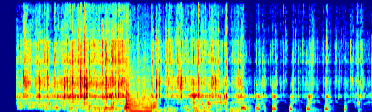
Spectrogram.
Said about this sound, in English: Oh, man. So you heard the fart, and there goes the big fart bubble.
